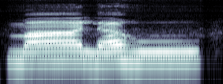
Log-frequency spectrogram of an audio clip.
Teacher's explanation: ہو پہ الٹا پیش ایک الف کے برابر لمبا کیا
